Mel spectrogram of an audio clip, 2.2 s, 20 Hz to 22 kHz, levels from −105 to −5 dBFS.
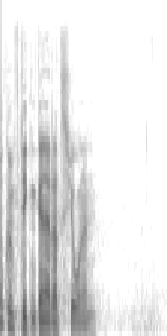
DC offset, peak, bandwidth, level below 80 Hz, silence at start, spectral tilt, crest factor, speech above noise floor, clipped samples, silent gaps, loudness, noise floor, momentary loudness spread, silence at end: under 0.1%; -26 dBFS; 16 kHz; under -90 dBFS; 0 s; -5.5 dB/octave; 24 dB; 41 dB; under 0.1%; none; -48 LUFS; -90 dBFS; 12 LU; 1 s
